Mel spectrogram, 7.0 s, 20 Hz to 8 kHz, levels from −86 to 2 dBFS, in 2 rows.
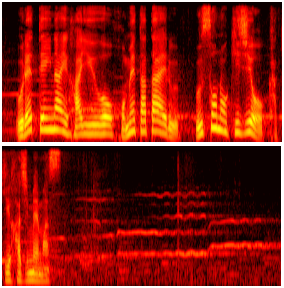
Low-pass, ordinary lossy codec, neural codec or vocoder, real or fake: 7.2 kHz; none; none; real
